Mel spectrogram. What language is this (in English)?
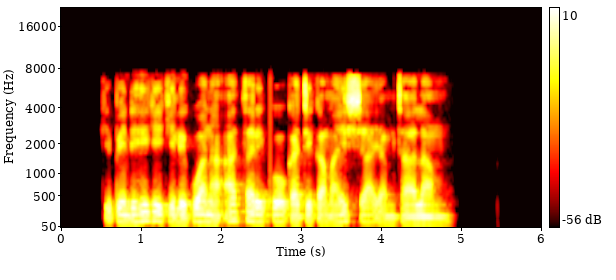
Swahili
